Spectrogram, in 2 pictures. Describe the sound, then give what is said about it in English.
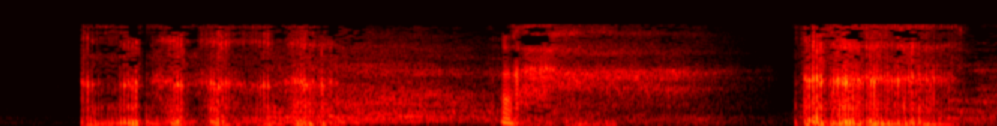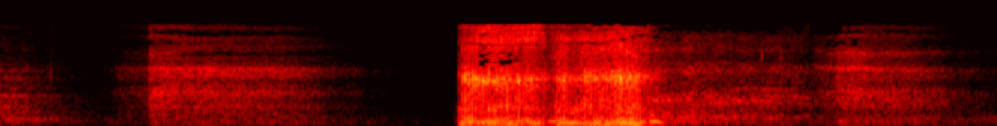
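Loud, rasping snores from a woman who has fallen asleep lying in Shavasana pose in a yoga class repeat in a slow rhythm, five or six drawn-out breaths with short silent gaps between them, with no talking. “And when the teacher starts to speak again, the bell rings in the class, she recognizes she's fallen asleep.”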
